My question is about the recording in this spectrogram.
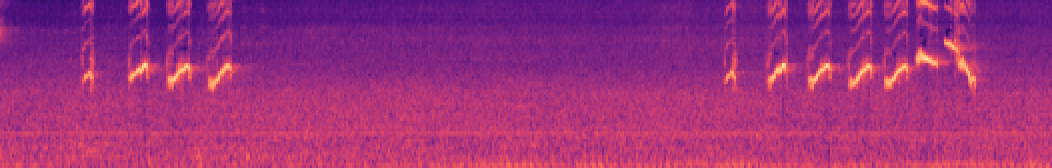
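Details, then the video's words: Double-collared seedeater kept in Rio de Janeiro, Brazil, singing in the tui tui style: four quick upslurred whistles, a three-second pause, then a longer phrase of seven notes ending in a higher, descending flourish. "Coleiro TUI TUI MUSTANG dando um show de cantoria"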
